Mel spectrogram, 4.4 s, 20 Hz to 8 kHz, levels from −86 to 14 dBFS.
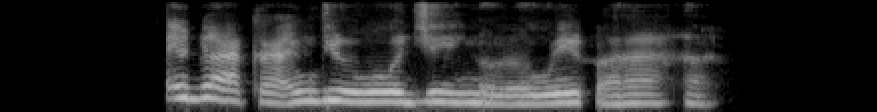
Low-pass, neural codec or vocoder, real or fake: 7.2 kHz; codec, 24 kHz, 1.5 kbps, HILCodec; fake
